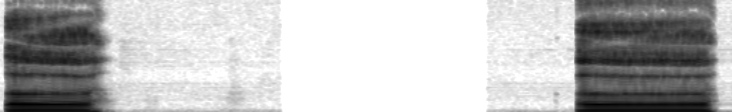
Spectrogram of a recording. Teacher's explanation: It's that neutral, relaxed sound where there's no muscular movement of the tongue, the lips, or the jaw.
